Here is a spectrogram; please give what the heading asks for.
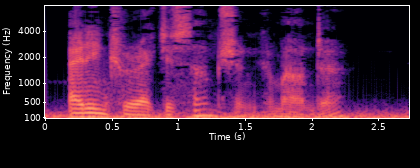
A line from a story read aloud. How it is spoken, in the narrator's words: Thrawn said calmly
